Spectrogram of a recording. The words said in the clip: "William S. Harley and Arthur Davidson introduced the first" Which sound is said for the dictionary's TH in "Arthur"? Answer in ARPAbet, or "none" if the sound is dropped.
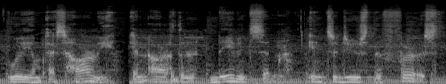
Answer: TH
